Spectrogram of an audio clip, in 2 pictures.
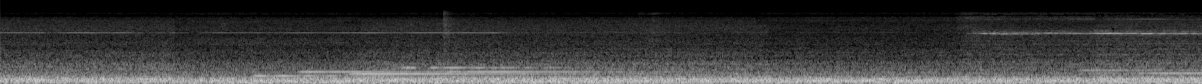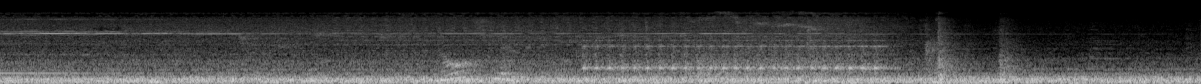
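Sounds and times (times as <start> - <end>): metro train rumbling in tunnel: 0.0 - 24.0
thin high whine: 9.7 - 15.4.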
